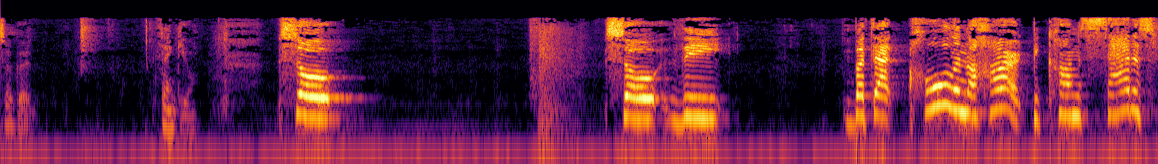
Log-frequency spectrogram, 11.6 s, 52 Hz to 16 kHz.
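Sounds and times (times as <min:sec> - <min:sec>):
speech: 0:00.0 - 0:01.0, 0:01.6 - 0:03.6, 0:05.3 - 0:07.3, 0:08.4 - 0:11.5
door shutting with a rustling thud: 0:05.3 - 0:05.8.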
